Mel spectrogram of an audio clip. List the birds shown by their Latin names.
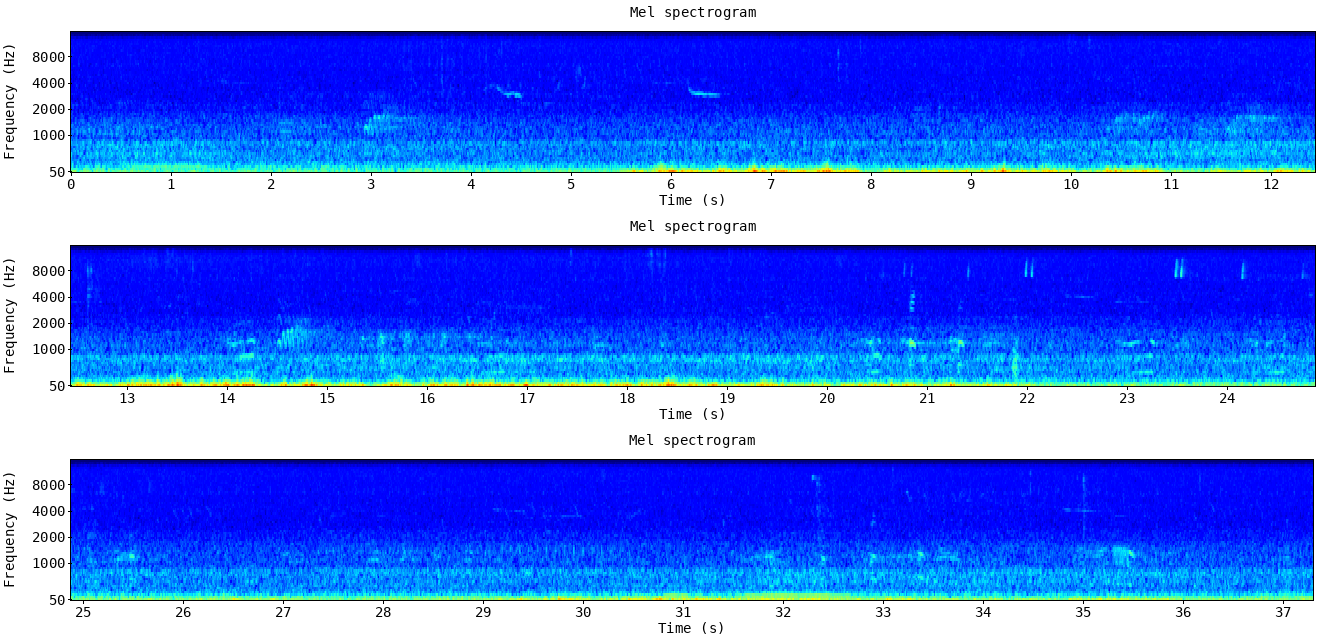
Melanerpes carolinus, Agelaius phoeniceus, Branta canadensis, unidentified bird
